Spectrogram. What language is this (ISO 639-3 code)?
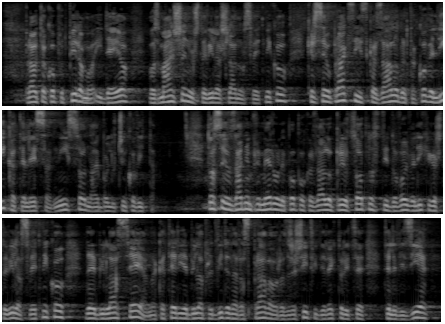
slv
